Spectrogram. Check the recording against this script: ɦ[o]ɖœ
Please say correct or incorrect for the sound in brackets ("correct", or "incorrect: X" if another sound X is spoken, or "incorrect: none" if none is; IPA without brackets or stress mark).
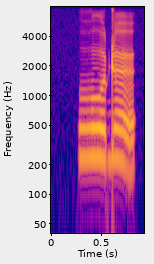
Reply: correct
